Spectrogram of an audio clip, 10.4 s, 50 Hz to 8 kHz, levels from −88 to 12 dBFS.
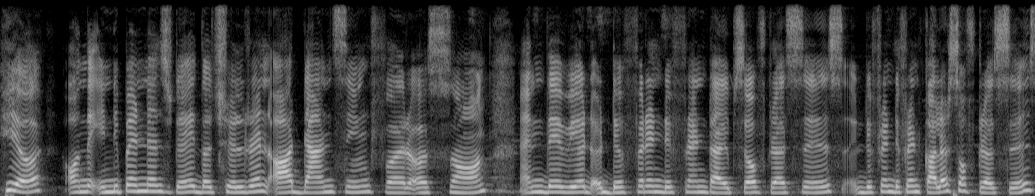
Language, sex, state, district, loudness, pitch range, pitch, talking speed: English, female, Maharashtra, Gondia, -18 LUFS, 210-240 Hz, 220 Hz, 145 wpm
